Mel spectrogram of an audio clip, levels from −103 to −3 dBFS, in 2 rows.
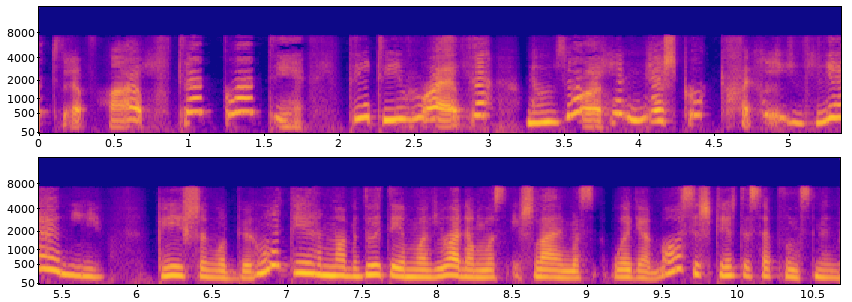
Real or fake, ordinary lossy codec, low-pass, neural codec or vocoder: fake; MP3, 48 kbps; 7.2 kHz; codec, 16 kHz, 0.5 kbps, FreqCodec, larger model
